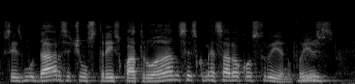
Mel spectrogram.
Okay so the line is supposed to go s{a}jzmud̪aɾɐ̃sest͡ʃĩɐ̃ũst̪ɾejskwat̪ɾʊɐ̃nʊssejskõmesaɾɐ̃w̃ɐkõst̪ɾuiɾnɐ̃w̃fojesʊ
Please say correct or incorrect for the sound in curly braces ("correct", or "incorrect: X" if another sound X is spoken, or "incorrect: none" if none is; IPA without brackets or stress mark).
incorrect: e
